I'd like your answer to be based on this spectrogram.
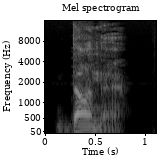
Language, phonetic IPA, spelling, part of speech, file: Polish, [ˈdãnɛ], dane, noun / verb / adjective, Pl-dane.ogg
